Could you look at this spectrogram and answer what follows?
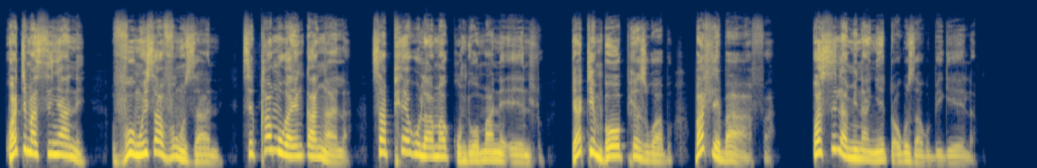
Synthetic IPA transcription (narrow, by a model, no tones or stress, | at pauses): ɣwatimasiɲanɛ | vuŋuisavuŋuzaːnɛ | siǃʰamuɣaɛŋkʼaŋala̰ | sapʰeɣulaːmaɡ̥ʱumbʱiwɔmanɛʔeːnd͡ɮʱu | jatʰimbʱɔɔpʰeziɣwaβɔ | βaɬɛβaːfa̰ | ɣwasilaminaŋɛd̥ʱwauɣuzaɣuβiɣɛːla̰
